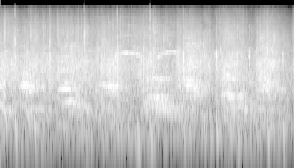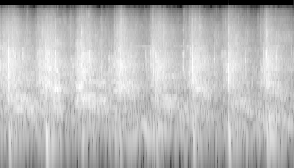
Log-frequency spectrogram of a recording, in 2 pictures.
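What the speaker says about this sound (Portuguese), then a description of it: "Um aplauso para o capitão Ruínas." A television studio audience applauds on a music quiz show, loud dense clapping that thins into separate claps toward the end.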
